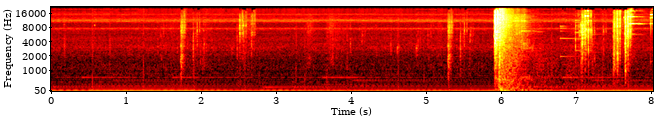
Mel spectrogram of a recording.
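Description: A Minecraft game plays over a steady electronic hum, with faint clicks scattered through it, then one loud, sharp gunshot burst near the middle and a few lighter shots after it.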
